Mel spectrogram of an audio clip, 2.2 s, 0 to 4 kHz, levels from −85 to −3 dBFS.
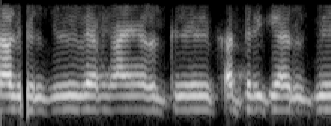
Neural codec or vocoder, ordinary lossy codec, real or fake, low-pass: codec, 24 kHz, 3 kbps, HILCodec; none; fake; 3.6 kHz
